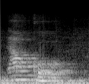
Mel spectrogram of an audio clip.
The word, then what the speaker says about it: Naoko: right now, the company, Naoko is how you say it, but it's spelled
